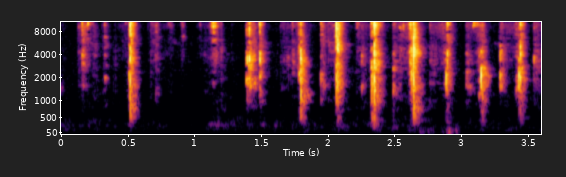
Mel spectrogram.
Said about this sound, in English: Show me the theme for Thomas Green over the next 3 months, please. Do one more shuffle.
